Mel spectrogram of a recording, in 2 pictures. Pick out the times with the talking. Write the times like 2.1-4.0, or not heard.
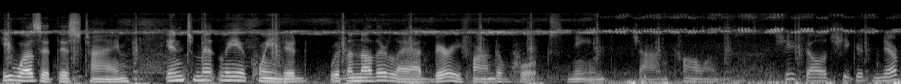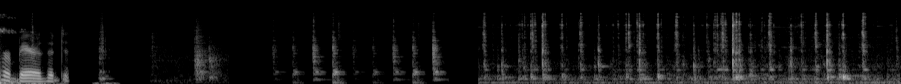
0.0-9.7.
